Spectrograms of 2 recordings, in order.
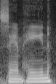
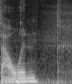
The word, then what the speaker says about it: Samhain: of Sal win most people commonly call it Samhain but it's actually pronounced pronounced Alwyn and so they use this like huge marketing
